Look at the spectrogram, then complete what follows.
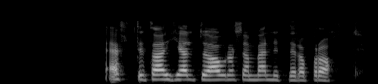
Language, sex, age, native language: Icelandic, female, 40-49, Icelandic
